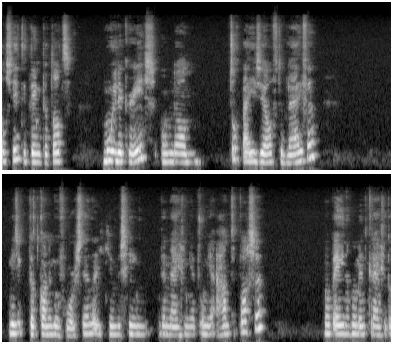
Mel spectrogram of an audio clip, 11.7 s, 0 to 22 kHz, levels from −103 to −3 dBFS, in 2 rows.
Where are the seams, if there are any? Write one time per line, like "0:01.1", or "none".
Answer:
none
